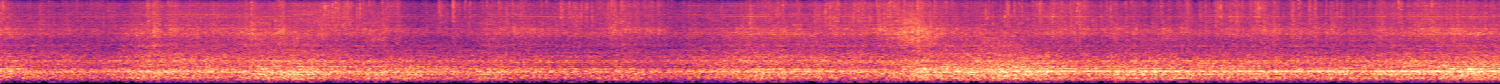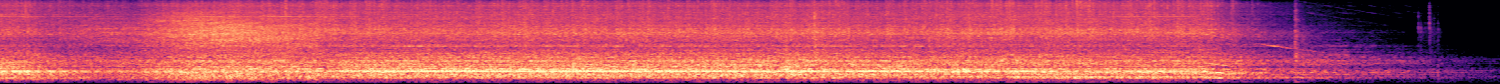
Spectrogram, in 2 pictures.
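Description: A vacuum cleaner runs with a steady roar and then winds down.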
